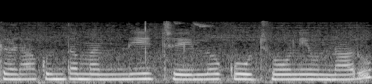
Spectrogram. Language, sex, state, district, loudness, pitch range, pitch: Telugu, female, Andhra Pradesh, Srikakulam, -12 LUFS, 235-245 Hz, 240 Hz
